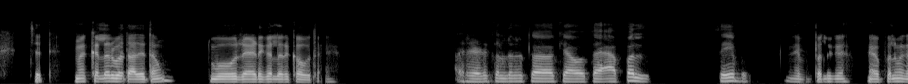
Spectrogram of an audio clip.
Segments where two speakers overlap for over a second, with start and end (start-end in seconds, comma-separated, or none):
none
